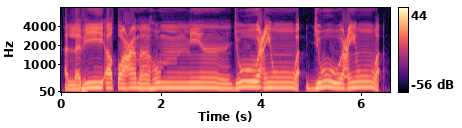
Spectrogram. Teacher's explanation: ketika disambung ju'in ya, ju' cuman 2 harakat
